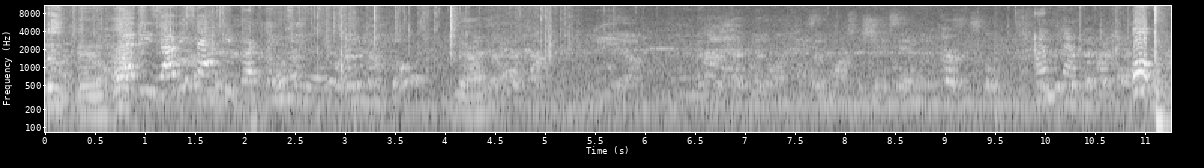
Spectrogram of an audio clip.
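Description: Children and adults chatter and talk nearby.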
